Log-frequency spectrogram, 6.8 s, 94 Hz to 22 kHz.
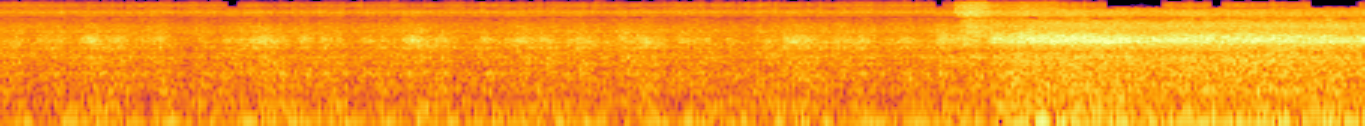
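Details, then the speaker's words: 1966 Ford Mustang first start after sitting 16 years under a carport: even, steady low idle with a smooth regular beat, no knocks or misses, some smoke; sounds great, normal idle. "Oh, come on, honey. Sounds good too. Silent. Oh, it's getting pretty smoky. Silent. Sounds great."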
